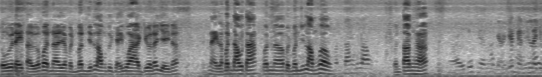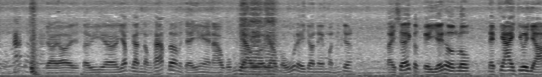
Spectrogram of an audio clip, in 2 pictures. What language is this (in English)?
Vietnamese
